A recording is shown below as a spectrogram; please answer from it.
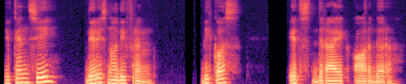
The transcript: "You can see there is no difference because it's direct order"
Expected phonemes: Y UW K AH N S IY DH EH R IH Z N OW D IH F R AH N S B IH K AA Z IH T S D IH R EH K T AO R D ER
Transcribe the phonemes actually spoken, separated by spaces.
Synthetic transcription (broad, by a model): Y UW K AH N S IY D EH R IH S N OW D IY F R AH N B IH K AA S IH T S D R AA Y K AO R D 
